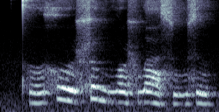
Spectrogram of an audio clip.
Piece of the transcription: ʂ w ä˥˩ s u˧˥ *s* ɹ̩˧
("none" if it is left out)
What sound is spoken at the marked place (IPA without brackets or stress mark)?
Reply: s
